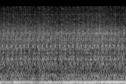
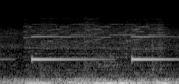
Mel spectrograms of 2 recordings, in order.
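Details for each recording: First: 2014 Audi A4 2.0 turbo after the repair for P0171 lean at idle and misfire: smooth, even low idle hum with no stumble or shake; misfire gone. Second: 2014 Audi A4 2.0 turbo, misfire with P0171 lean at idle: uneven, very shaky idle rocking the camera, steady chime overhead; cause found as PCV valve stuck open.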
